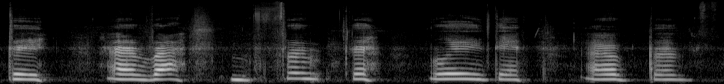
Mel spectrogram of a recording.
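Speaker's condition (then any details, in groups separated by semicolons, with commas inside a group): Cerebral palsy; from birth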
